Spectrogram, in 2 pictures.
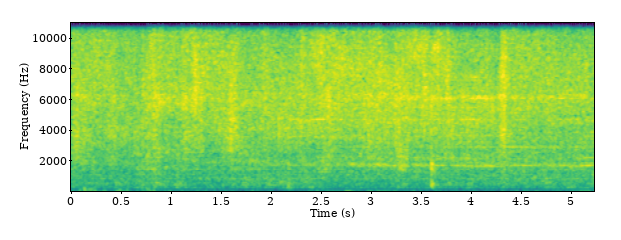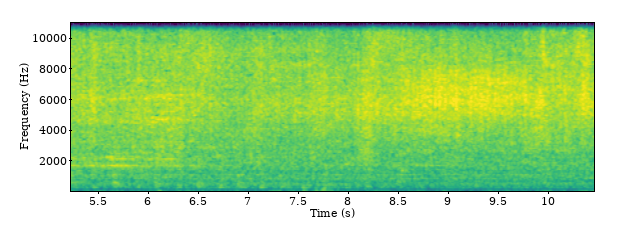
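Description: Chopped onions, bell peppers and tomatoes sizzling in a nonstick frying pan as they are stir-fried with a plastic slotted spatula, with a few clicks of the spatula against the pan, the sharpest about three and a half seconds in.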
